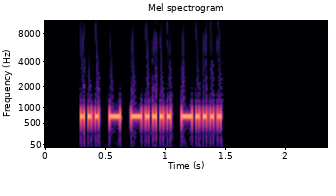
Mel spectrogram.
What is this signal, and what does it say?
Morse code, heard as a keyed tone, about 44 wpm, 690 Hz. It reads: ST66
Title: Four Challenging Letter-Number Combinations 40wpm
